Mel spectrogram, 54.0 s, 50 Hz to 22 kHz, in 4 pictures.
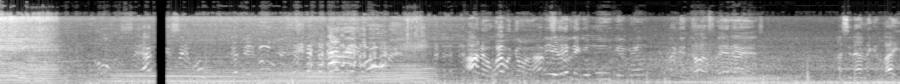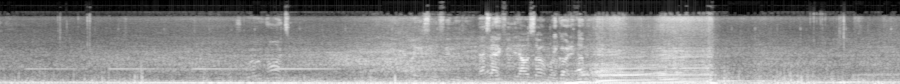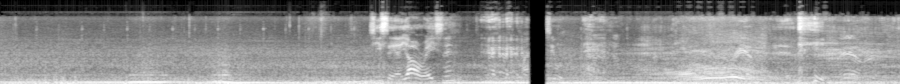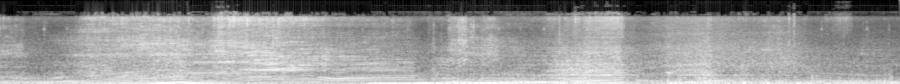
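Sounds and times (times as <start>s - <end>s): car engine droning: 0.0s - 54.0s.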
